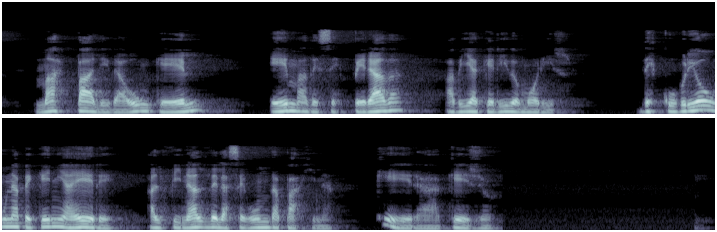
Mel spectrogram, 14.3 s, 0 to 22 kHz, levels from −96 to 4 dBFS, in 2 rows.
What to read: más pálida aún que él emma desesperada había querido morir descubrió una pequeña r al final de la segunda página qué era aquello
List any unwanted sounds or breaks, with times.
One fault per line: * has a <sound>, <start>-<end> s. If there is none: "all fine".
all fine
